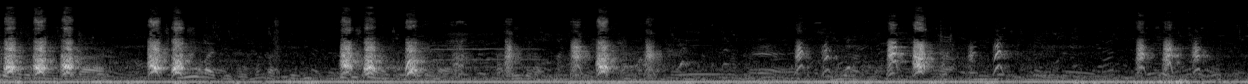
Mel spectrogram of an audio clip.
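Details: Barking at the 67th Korea Jindo Dog Association championship for Korean Jindo dogs in Korea: short, forceful barks come in clusters of two or three throughout, separated by brief pauses, with crowd chatter and a constant low hum beneath.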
